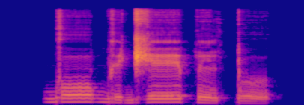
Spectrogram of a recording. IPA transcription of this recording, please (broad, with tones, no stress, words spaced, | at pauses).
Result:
ɡoː˦bɪ˨d͡ʒeː˦pĩ˨ k͡pʊ˨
